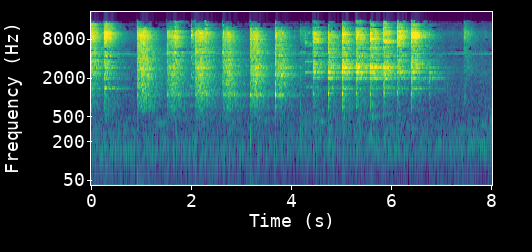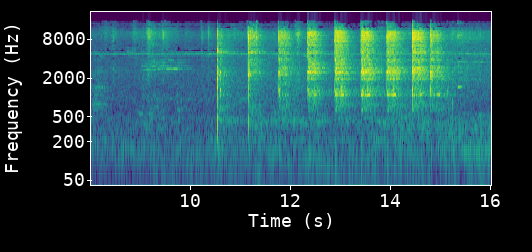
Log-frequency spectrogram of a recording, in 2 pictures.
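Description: Hammer striking steel bus brake parts, with sharp, ringing metal-on-metal blows at about two a second, while the rear brake linings are being replaced. The blows stop for about three seconds midway, then resume.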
